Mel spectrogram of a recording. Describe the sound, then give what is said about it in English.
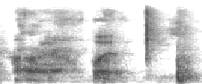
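Dogs barking and growling as they play fight: a drawn-out growly yelp, then several short, sharp barks in an uneven burst, loud. “Sorry, my dogs are going crazy in the background.”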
